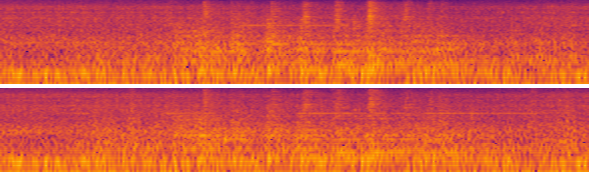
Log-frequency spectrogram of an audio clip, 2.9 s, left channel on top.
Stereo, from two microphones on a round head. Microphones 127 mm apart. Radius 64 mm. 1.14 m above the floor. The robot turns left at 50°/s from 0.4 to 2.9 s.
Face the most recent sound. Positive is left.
turn(degrees=75)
